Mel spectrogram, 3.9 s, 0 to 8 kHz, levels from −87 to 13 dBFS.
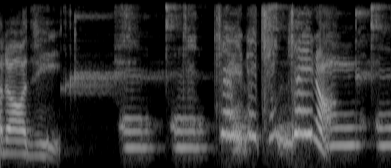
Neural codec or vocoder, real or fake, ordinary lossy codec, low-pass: codec, 16 kHz, 8 kbps, FunCodec, trained on LibriTTS, 25 frames a second; fake; none; 7.2 kHz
